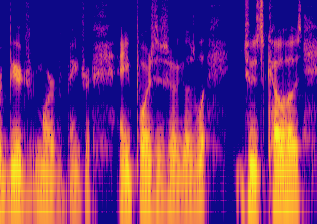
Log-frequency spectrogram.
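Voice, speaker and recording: The delivery is animated and very fast, with vocal fry. The recording is very clean, with a silent background. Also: man. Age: 20s. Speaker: podcast co-host. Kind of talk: casual chat.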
